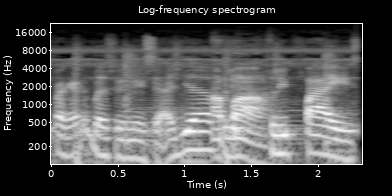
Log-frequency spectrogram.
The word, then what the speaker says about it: FlyPay: Flipai sebenarnya. Flipai. Karena Kalau Flipai berarti FLI dong. FLY tapi dibacanya Fli kan. Kalau di kita Fli dong, bukan Fli kan.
